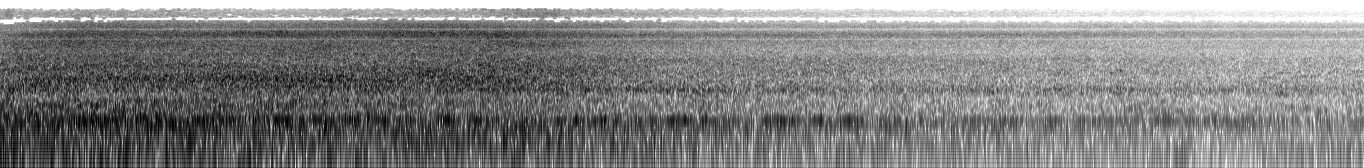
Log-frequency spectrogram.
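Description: A train running past: a steady noise with a low hum that fades gradually as the train draws away.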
